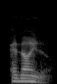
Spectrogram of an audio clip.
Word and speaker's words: Tenino: And I know it's pronounced Tenino.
